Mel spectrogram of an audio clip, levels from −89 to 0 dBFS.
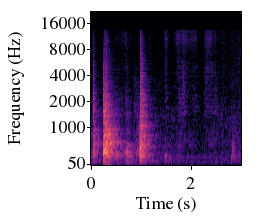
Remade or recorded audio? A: recorded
